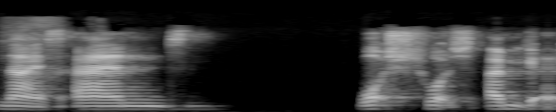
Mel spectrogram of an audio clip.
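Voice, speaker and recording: A man's voice: medium pitch, flat delivery, a little slow, a bit bright. A man hosting a podcast, loose and chatty, swearing and restarting his sentences. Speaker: podcast host. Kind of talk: casual interview.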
